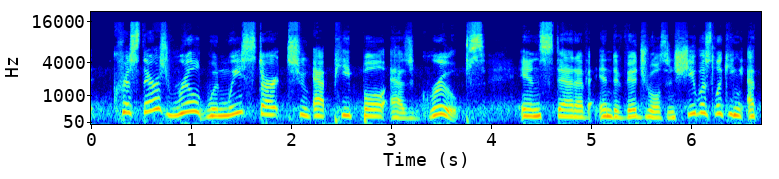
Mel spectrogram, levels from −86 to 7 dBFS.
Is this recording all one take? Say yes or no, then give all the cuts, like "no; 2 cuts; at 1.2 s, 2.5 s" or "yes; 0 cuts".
no; 3 cuts; at 1.1 s, 2.2 s, 5.0 s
